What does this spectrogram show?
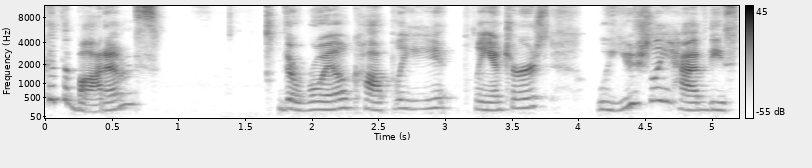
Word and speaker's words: Copley: David and he is a piece of Royal Copley some pronounce it Copley but it's spelled cooperly and I look at the pronunciation one time and it does say Copley phonetically speaking however how you choose to pronounce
